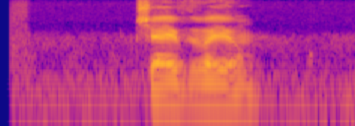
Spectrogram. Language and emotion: Russian, neutral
